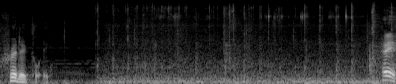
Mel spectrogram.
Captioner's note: clicking, typing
